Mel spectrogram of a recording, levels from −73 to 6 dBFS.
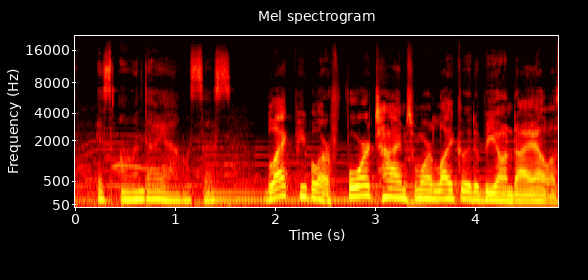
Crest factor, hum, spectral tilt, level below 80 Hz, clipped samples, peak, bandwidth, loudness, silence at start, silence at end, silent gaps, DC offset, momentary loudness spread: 14 dB; none; -6.5 dB/octave; -46 dBFS; under 0.1%; -4 dBFS; 17 kHz; -19 LUFS; 0 s; 0 s; none; under 0.1%; 8 LU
